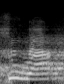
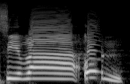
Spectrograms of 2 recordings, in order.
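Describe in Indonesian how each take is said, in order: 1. Vokal pertama u pendek, akhiran terbuka pendek. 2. Vokal pertama i pendek, akhiran panjang dengan hamzah. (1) "dibaca suwa ka huda, seperti kata huda" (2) "siwaun seperti binaun"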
